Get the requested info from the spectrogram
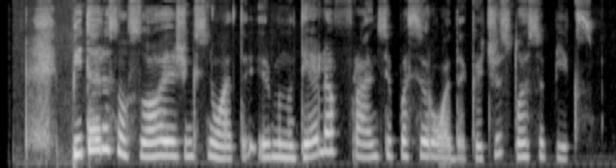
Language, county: Lithuanian, Panevėžys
